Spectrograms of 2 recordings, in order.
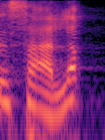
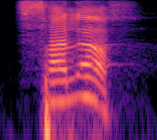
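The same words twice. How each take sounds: First: The word ends with a p sound. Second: The word ends with an f sound. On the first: It names an ointment for skin disease. The speaker calls it wrong. "Jangan salaf, Pak. Kalau salaf itu ujungnya nosib" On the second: It names the earliest generations of the community. The speaker calls it right. "mahrotnya gigi bagian atas bertemu dengan gigi eh, bibir bagian bawah"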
